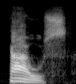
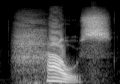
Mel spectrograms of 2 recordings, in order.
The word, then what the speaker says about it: house: An We've got to be careful with house. Because if your native language is Spanish, you might say house and we need to avoid that. It's house. Okay. So house house.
